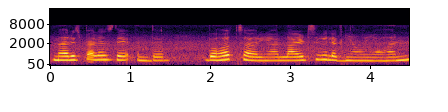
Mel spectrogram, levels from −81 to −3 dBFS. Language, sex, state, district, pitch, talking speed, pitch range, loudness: Punjabi, female, Punjab, Kapurthala, 250 Hz, 145 wpm, 230-265 Hz, -15 LUFS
